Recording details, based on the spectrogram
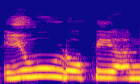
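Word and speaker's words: European: अब यूरोपियन मतलब प्रोनाउंसिएशन क्या हो रहा है? यू वाई आ रहा है। कंसोनेंट है तो हो जाएगा ए।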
